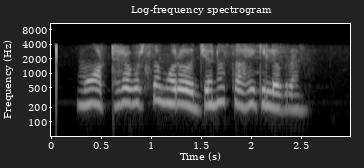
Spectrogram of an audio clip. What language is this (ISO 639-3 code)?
ori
